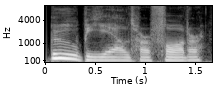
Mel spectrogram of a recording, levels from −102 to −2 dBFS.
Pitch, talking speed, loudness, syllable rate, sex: 125 Hz, 145 wpm, -18 LUFS, 4.6 syllables/s, male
